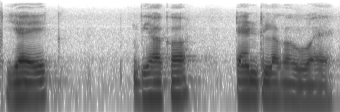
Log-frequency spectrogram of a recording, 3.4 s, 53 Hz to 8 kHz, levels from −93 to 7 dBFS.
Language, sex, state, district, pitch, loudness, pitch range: Hindi, male, Uttar Pradesh, Shamli, 100 Hz, -17 LUFS, 95-105 Hz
